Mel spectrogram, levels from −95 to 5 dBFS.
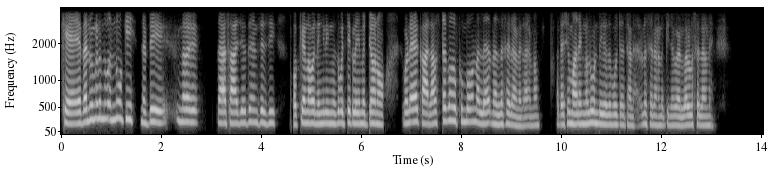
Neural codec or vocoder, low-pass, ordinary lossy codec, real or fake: codec, 16 kHz, about 1 kbps, DyCAST, with the encoder's durations; 3.6 kHz; none; fake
